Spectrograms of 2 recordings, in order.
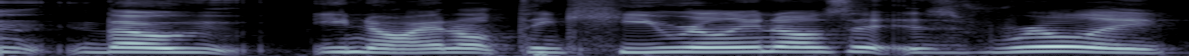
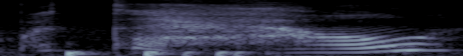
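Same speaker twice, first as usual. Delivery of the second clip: whispering; 12 dB quieter than usual. Real, not acted. Startled by a photo on screen.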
